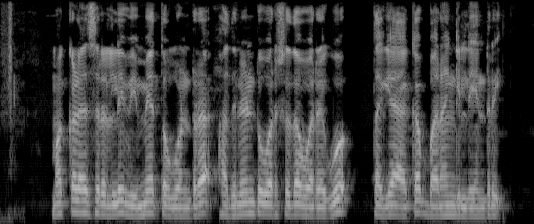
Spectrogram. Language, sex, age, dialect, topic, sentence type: Kannada, male, 25-30, Dharwad Kannada, banking, question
